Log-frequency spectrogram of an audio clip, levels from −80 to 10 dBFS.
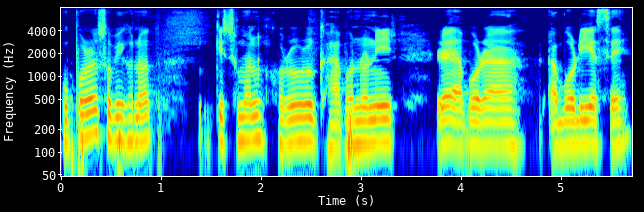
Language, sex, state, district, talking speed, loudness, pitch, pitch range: Assamese, male, Assam, Kamrup Metropolitan, 105 wpm, -17 LUFS, 130 Hz, 125-145 Hz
